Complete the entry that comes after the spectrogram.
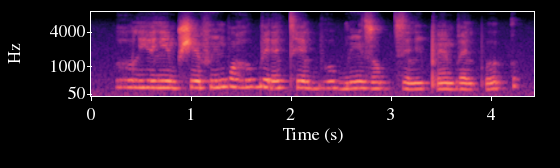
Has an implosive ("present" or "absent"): absent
